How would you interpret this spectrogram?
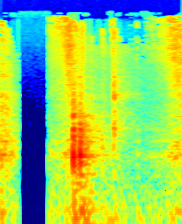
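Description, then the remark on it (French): A knife cuts lion meat into thin slices on a cutting board for a recipe: a few sharp, irregular strikes spread over about two seconds, with soft scraping between them and a brief silent gap near the start. No one speaks. “Coupez les lions en tranches fines.”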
